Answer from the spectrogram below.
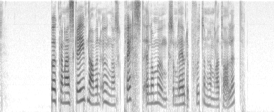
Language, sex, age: Swedish, female, 29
